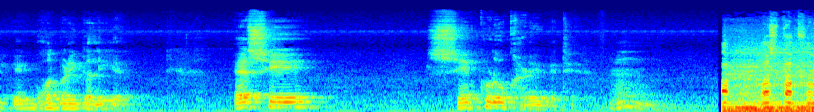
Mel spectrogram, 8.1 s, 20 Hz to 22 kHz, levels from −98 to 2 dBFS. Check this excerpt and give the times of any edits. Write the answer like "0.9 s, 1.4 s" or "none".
7.2 s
